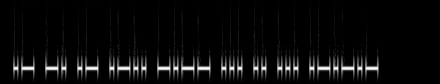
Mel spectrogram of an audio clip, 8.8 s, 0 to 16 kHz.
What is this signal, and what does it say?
Morse code, heard as a keyed tone, about 15 wpm, 700 Hz. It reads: ANALYSIS.
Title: Sentences from Top 1000 Words - Review Part 5 - 15wpm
